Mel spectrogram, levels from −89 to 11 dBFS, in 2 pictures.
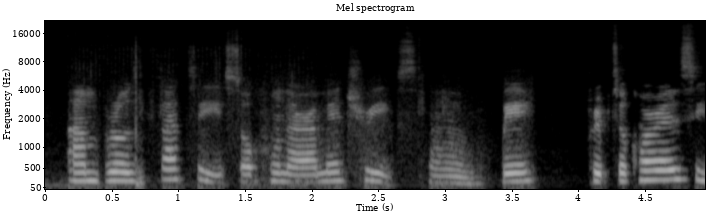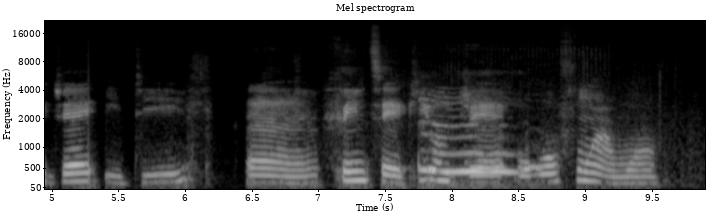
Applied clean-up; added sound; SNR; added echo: neural mask model RNNoise.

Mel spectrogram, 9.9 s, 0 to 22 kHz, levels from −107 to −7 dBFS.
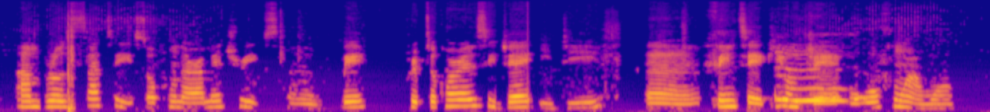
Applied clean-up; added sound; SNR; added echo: classical method spectral subtraction.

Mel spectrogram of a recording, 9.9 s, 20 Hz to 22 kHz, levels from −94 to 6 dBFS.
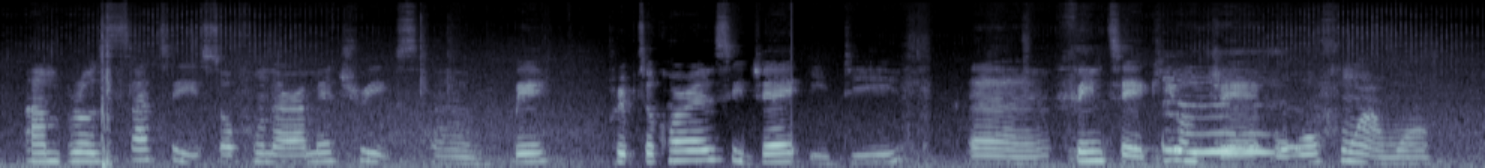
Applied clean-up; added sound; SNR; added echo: none; Bicycle; 17 dB; none.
